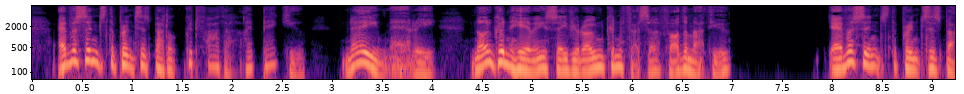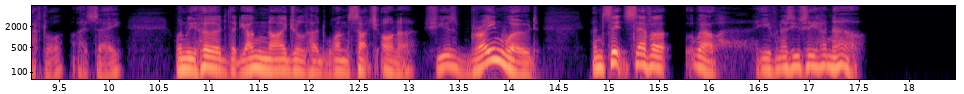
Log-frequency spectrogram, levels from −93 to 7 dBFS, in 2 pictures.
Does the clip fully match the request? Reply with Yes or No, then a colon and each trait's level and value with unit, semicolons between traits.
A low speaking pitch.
Yes: low, 120 Hz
